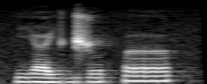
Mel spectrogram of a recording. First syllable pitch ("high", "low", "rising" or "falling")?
low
